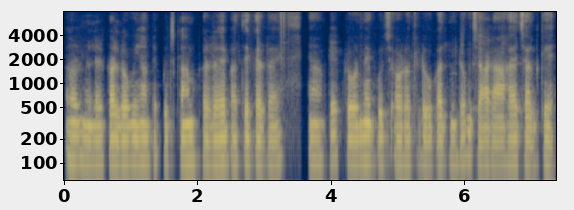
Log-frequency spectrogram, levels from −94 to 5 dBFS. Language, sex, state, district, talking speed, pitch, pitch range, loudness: Hindi, male, Haryana, Rohtak, 205 wpm, 100 Hz, 100-105 Hz, -21 LUFS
